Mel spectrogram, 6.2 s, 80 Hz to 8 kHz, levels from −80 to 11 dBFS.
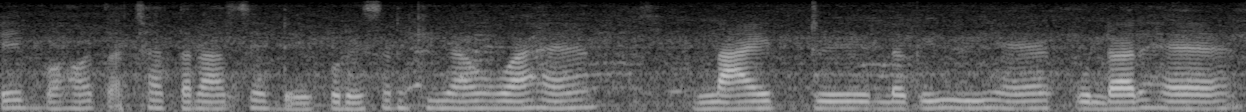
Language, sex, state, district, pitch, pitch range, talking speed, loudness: Hindi, female, Bihar, Samastipur, 185 Hz, 180-195 Hz, 145 wpm, -19 LUFS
